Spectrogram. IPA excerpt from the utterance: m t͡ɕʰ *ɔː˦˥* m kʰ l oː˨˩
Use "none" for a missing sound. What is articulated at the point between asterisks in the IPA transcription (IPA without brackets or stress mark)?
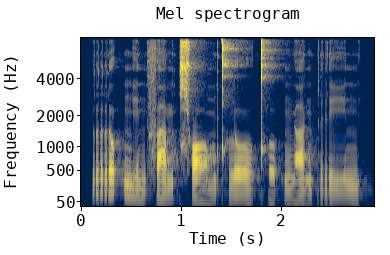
ɔː˨˩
